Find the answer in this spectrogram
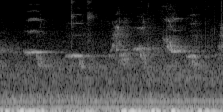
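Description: A bird chirping in the background: several short chirps, some falling in pitch, over a steady low hum.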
